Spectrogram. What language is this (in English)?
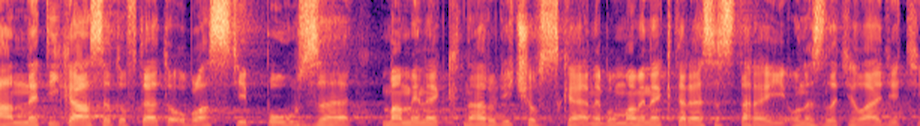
Czech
